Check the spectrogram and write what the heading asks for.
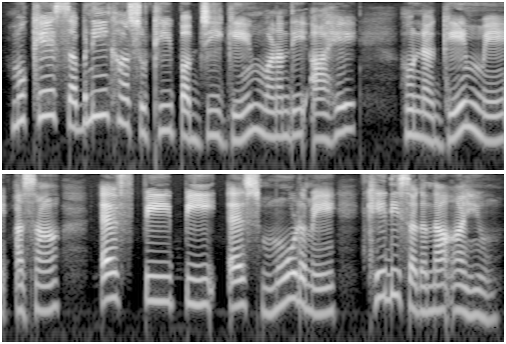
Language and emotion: Sindhi, neutral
